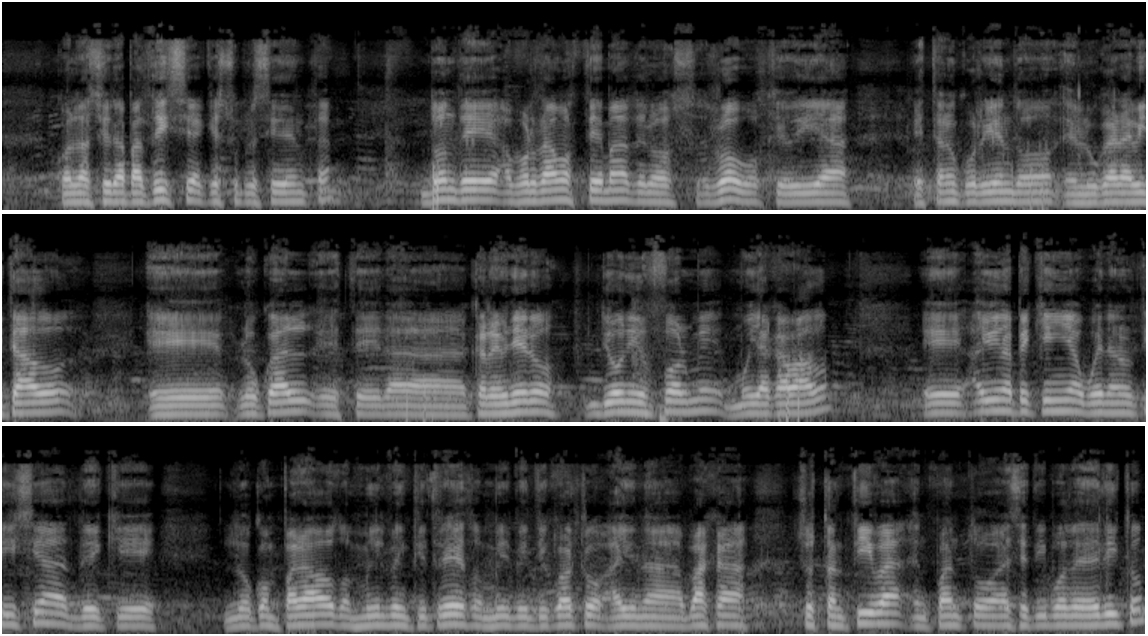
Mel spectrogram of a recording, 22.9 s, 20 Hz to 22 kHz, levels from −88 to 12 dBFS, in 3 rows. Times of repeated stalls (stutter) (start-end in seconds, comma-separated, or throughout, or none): none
